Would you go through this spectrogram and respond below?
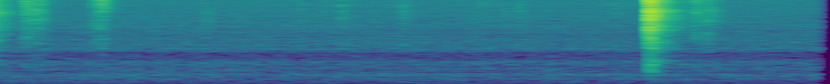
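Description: Scissors cut material for a mixed media canvas, giving a few faint snips followed by one sharp, crisp cut, close in a quiet room.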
